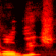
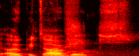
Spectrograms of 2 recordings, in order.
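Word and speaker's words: Óbidos: Do you say Obich rather than us foreigners who say Obidosh? Obich. Obich. And we need Antonio. Can you send me one of your recordings, Carl? The correct pronunciation of Obidosh is Obich.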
